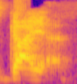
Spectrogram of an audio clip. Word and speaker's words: Gaia: Is it Gaia? It's Gaia. Gaia, okay. Yes. Or I think in Greece they say Gaia, but I say Gaia here, so. All right, so this land of Gaia, because, ladies and gentlemen,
